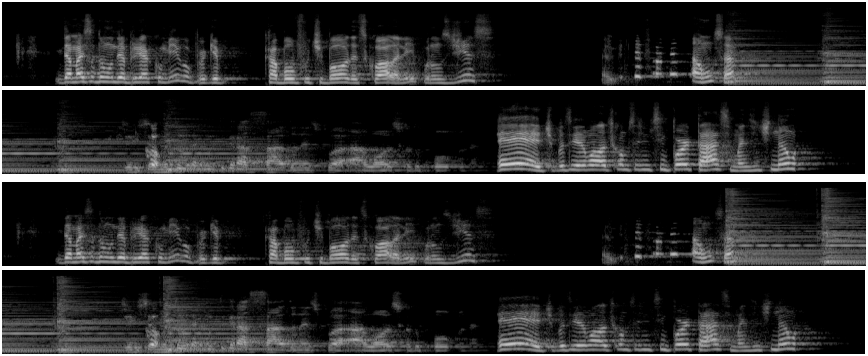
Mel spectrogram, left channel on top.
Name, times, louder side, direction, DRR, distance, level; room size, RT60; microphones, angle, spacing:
voice 1, 0.5-2.2 2.6-4.9 6.0-7.4 10.1-10.2 13.6-16.6, left 4 dB, 70° left, 14 dB, 0.9 m, -25 dB
sound 1, 7.2-11.4, right 2 dB, 80° right, 1.2 m, -35 dB
voice 2, 9.8-13.1, right 2 dB, 35° right, 4 dB, 1.9 m, -34 dB
25.5 x 17.5 x 8.5 m, 0.85 s
head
